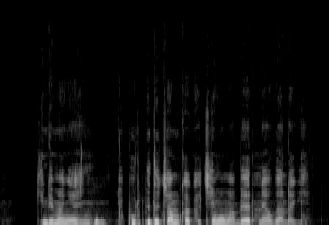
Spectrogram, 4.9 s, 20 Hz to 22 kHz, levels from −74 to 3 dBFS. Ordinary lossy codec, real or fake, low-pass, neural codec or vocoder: none; real; 19.8 kHz; none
